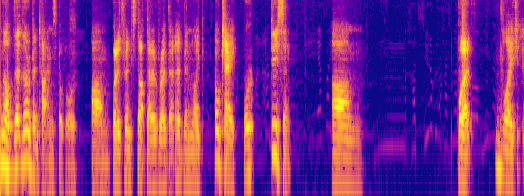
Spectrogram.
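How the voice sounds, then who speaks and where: A man giving casual, rambling live commentary as a streamer, halting and restarting often as he thinks aloud. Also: fairly low pitch, a little mellow, poor audio. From Canada. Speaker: streamer reacting to a live anime event.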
